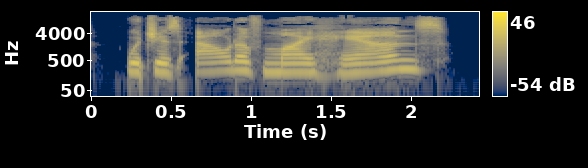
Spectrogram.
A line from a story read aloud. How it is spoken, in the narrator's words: said the supervisor loudly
